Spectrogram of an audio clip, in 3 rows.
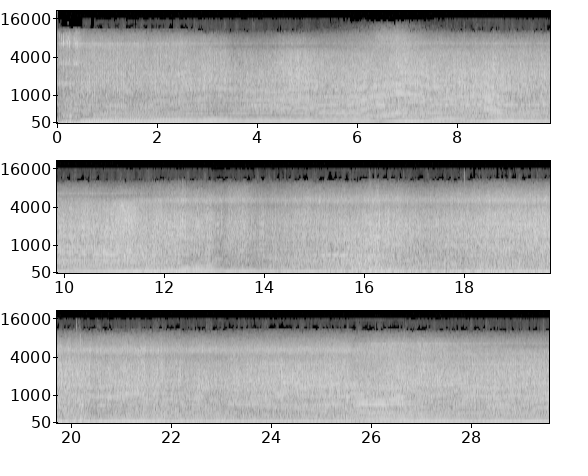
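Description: Vittorazi Moster 185 two-stroke paramotor engine and propeller revving up from low speed in the first couple of seconds, then running steadily at full takeoff power.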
